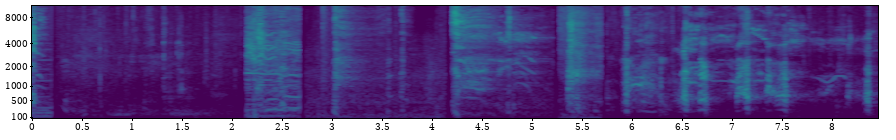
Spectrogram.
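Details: Acted coughs from a movie supercut of cinematic coughs and sneezes: several short coughs and throat-clearing bursts cut together, with snippets of dialogue between.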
